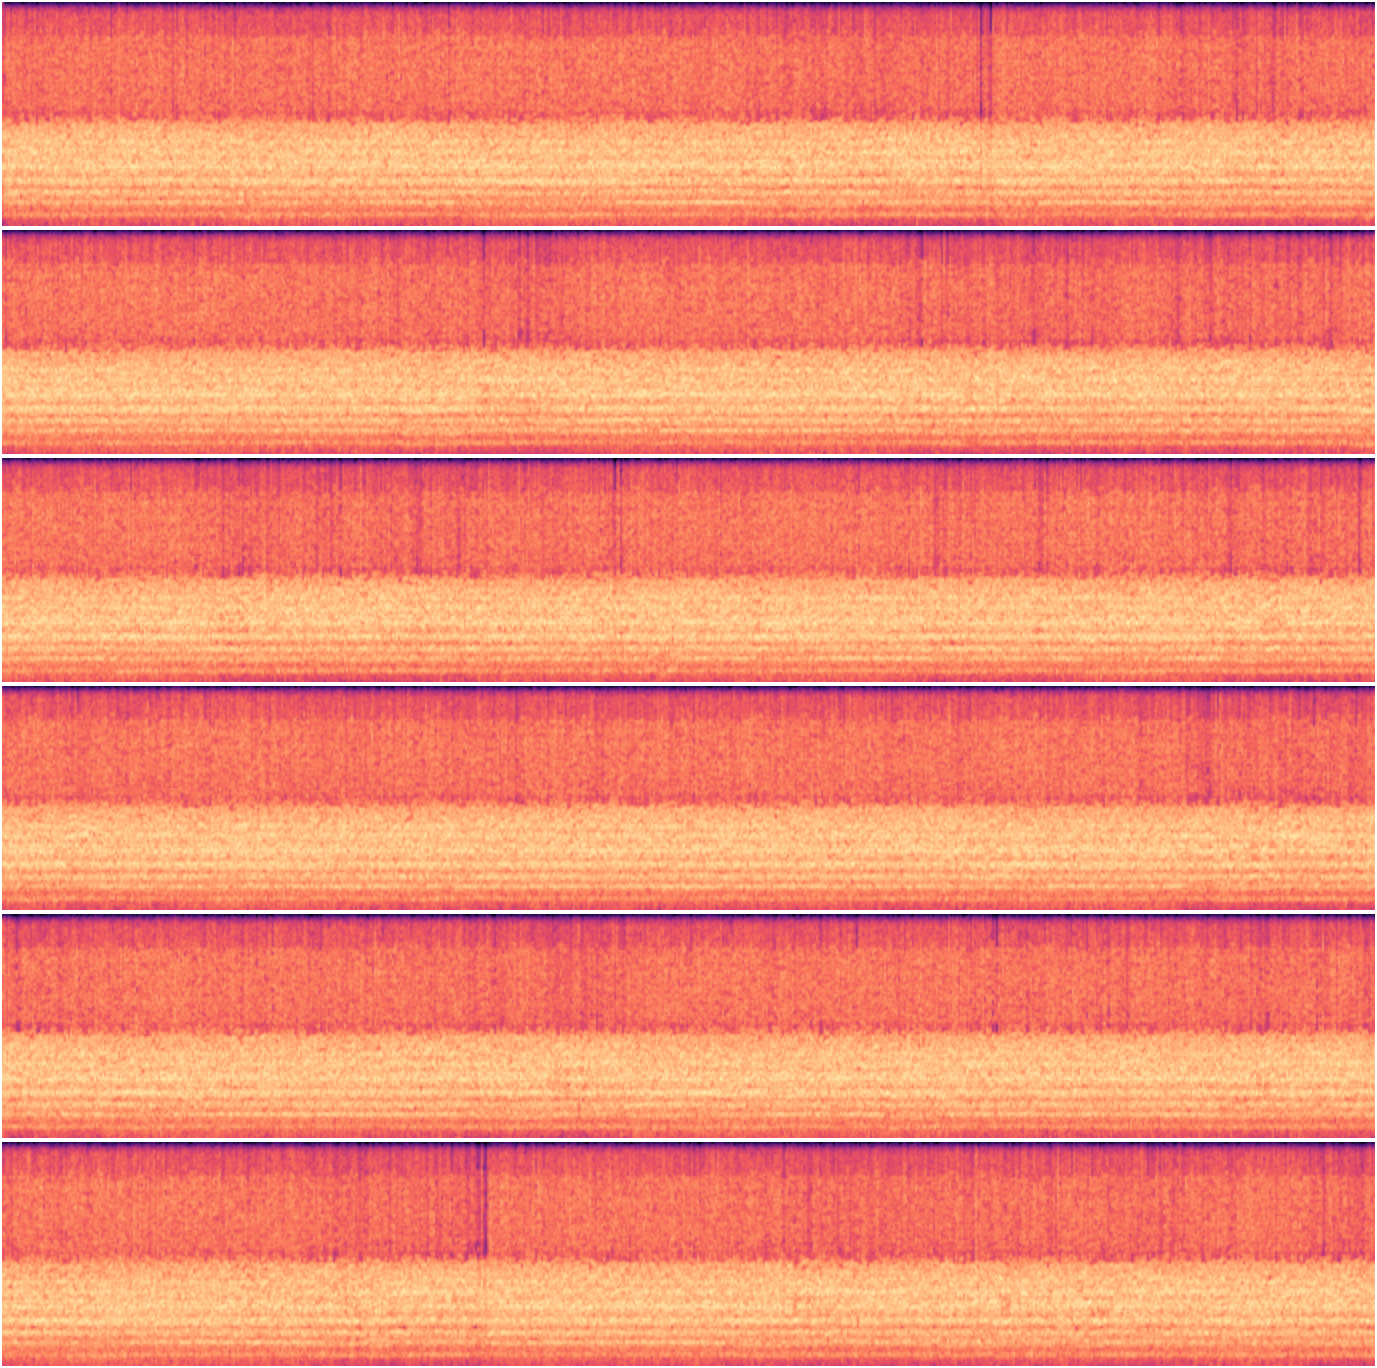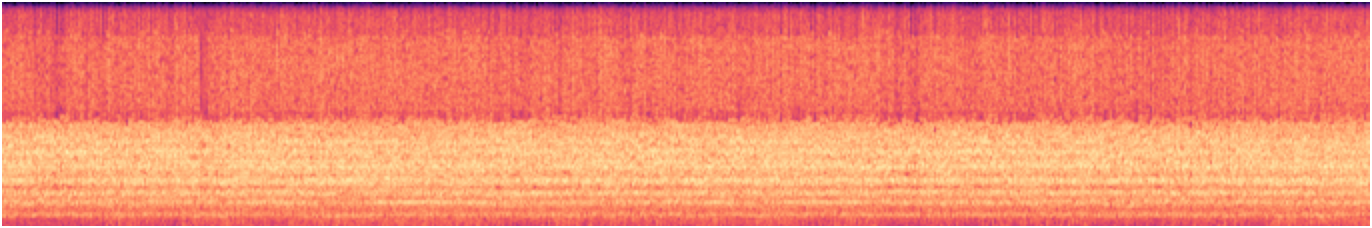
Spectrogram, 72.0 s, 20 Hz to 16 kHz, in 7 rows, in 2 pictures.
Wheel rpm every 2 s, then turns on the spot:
230, 230, 220, 220, 230, 220, 230, 230, 230, 230, 230, 230, 230, 230, 220, 230, 230, 230, 230, 230, 230, 230, 230, 220, 230, 230, 230, 230, 230, 220, 230, 230, 220, 230, 230, 230.
none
